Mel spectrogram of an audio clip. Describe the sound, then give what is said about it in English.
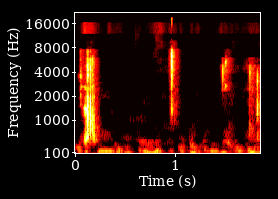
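A few sharp computer mouse clicks, irregularly spaced, over a soft low rumble with no one talking, as someone clicks over to view comments. “Then let's see, I'm clicking over watching some of the comments here.”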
